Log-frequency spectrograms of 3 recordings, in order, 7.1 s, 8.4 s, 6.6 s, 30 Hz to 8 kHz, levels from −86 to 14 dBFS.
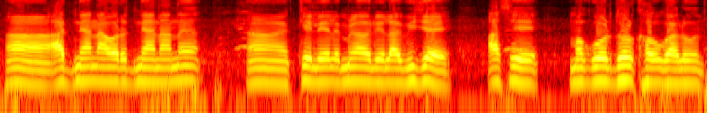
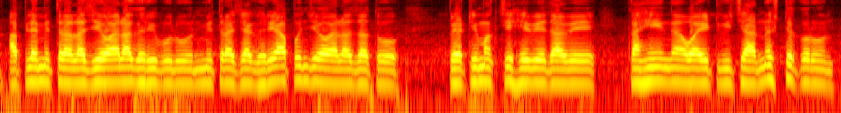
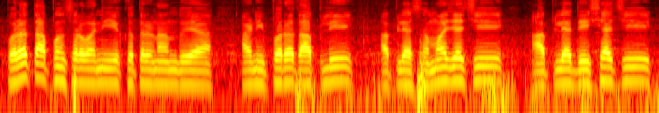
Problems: constant background noise, background conversations at intervals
